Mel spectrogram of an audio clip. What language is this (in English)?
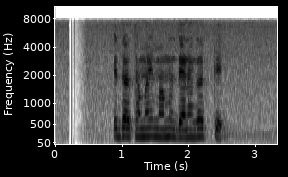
Sinhala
